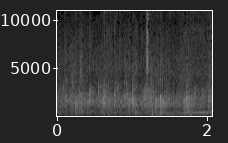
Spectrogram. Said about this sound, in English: Won't you clap your hands unto the Lord one more time in the house?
